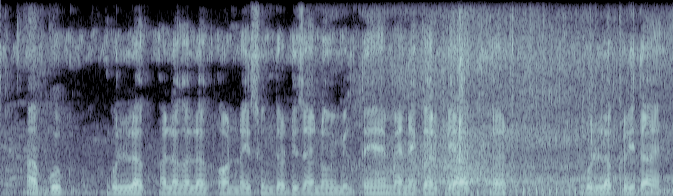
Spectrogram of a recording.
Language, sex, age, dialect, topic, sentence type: Hindi, male, 31-35, Awadhi Bundeli, banking, statement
